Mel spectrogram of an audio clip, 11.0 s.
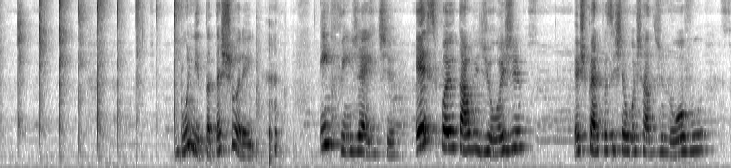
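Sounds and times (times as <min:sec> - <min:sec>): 
clapping: 0:00.0 - 0:02.8
speech: 0:02.6 - 0:10.7.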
